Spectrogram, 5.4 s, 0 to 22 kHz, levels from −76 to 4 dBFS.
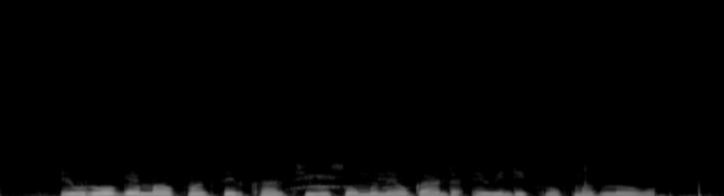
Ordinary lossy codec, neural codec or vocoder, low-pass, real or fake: none; none; 3.6 kHz; real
